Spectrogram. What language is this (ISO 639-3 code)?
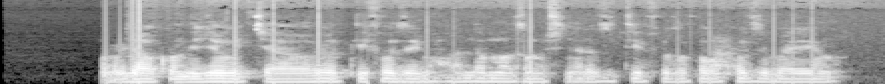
kin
